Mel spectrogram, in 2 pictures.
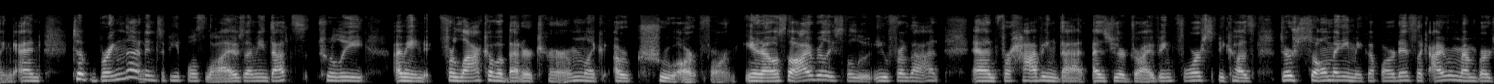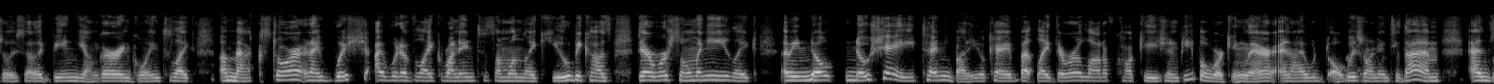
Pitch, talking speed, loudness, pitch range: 170 Hz, 215 wpm, -26 LUFS, 160-185 Hz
